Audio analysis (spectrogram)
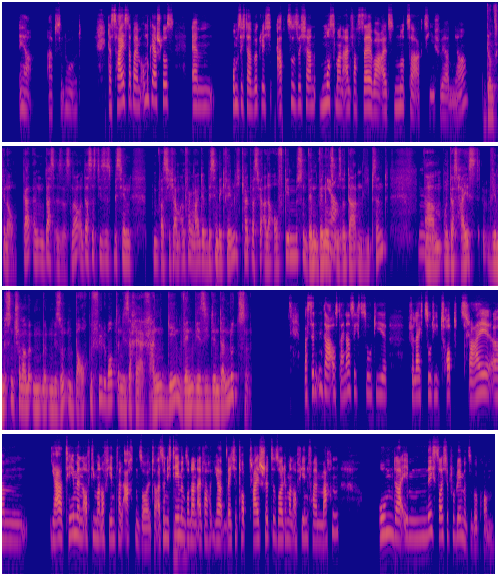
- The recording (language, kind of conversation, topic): German, podcast, Was ist dir wichtiger: Datenschutz oder Bequemlichkeit?
- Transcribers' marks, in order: none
